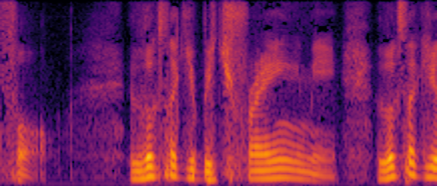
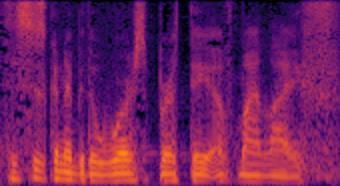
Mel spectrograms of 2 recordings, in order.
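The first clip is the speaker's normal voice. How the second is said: muttered under the breath, lower and quieter; 5 semitones lower, 10 dB quieter than usual. Retelling what she said about her birthday: imitating someone muttering under breath. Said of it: "talking under her breath".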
